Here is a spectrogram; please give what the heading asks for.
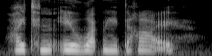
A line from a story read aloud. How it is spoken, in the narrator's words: Jack whispers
